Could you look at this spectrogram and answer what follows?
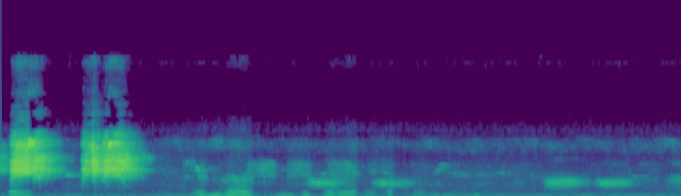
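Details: Black francolin giving two loud, harsh grating notes in quick succession, then quieter scattered chirps and faint murmuring.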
